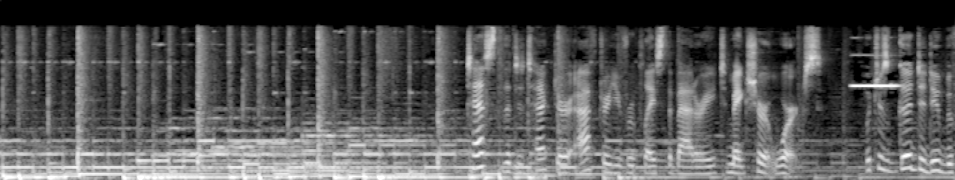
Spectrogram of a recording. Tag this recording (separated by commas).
Smoke detector, Speech, Music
